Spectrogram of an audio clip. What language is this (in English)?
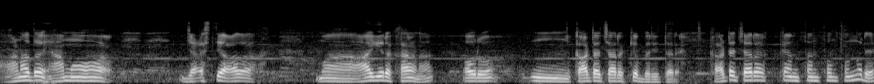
Kannada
